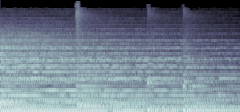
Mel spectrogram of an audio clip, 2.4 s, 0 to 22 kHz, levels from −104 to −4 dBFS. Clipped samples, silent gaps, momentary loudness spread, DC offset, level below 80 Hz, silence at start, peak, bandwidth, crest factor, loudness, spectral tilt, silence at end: under 0.1%; none; 5 LU; under 0.1%; -24 dBFS; 0 s; -6 dBFS; 17.5 kHz; 14 dB; -20 LUFS; -6 dB/octave; 0 s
